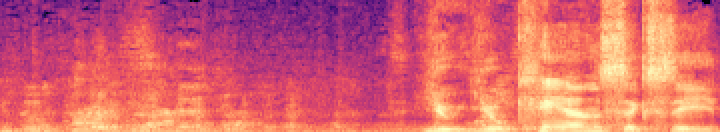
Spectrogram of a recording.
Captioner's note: laughter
